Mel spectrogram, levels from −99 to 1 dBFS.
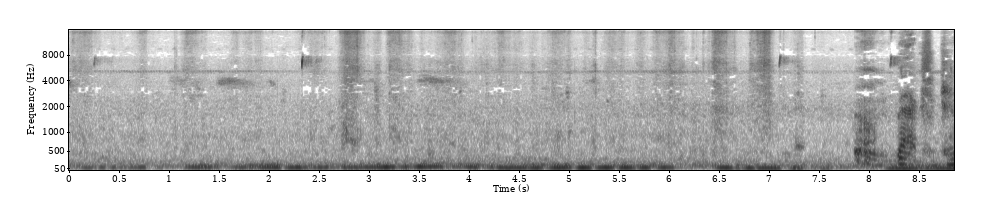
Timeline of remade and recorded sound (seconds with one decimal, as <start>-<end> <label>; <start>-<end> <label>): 0.0-8.9 recorded

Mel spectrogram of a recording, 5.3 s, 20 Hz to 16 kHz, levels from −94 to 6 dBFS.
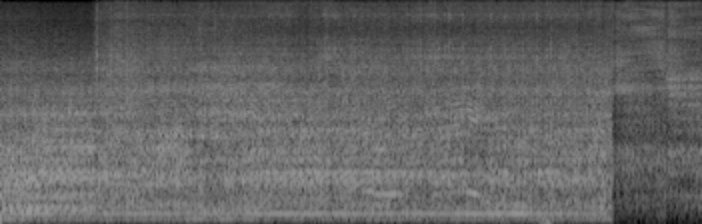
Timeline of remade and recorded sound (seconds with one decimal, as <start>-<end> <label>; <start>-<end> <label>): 0.0-0.8 recorded; 0.8-1.4 remade; 1.4-5.3 recorded

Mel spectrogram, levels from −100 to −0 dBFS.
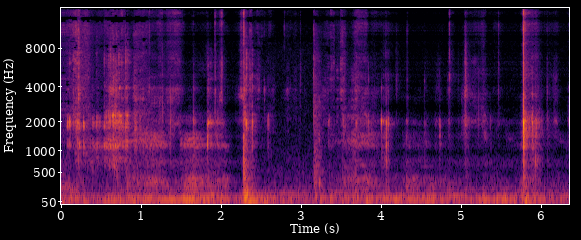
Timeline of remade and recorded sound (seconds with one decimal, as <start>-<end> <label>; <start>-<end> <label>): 0.0-1.1 recorded; 1.1-2.3 remade; 2.3-3.7 recorded; 3.7-6.4 remade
